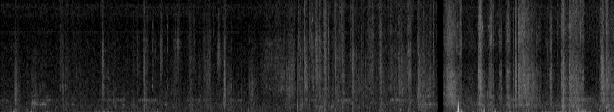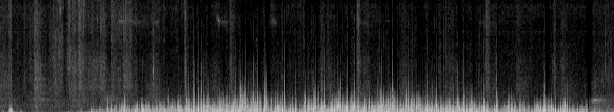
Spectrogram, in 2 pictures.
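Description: Footsteps and forearm-crutch tips crunching on firm snow, as quiet irregular crunches and clicks. About halfway through, a loud steady wind rumble on the microphone comes in and buries them.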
